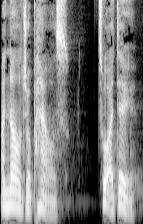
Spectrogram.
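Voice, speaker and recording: A cool, smug male agent who cancels powers, as a man reads him in an audiobook. He speaks in a calm, unhurried way that carries a quiet threat. His voice is husky, with a gravelly edge, set at an ordinary middle pitch.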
